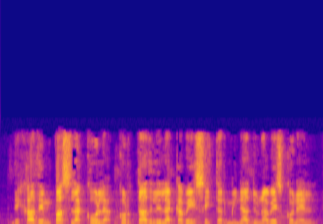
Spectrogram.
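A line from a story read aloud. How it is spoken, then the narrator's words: Messengers shouting. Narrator (Spanish): gritaban los mensajeros de los pueblos más afectados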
